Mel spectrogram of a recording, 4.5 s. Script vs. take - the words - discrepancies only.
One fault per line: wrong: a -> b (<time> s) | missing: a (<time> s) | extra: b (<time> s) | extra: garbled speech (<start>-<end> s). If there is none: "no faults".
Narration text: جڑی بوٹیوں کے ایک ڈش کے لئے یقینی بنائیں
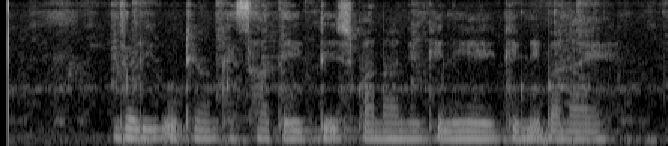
extra: ساتھ (1.6 s)
extra: بنانے (2.4 s)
